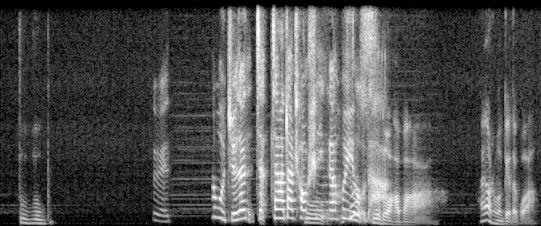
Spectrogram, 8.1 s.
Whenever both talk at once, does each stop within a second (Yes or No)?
No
